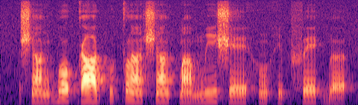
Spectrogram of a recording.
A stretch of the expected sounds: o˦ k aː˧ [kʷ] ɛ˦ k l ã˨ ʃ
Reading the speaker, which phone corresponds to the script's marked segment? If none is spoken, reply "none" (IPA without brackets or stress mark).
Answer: kʷ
